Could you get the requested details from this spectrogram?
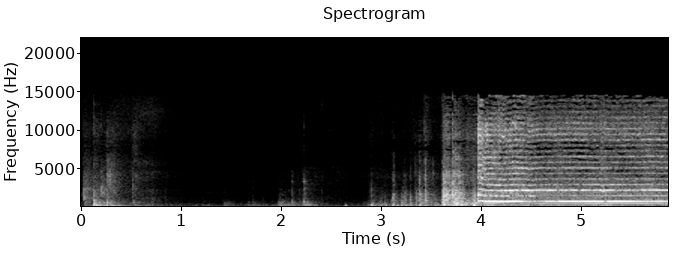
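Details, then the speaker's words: HP LaserJet 1200 with toner and paper tray removed, powered on; loud, steady, piercing squeal holding pitch, traced to the laser scanner (stops when unplugged); laser scanner motor squeal, later fixed by lubricating the motor. "I did a little bit of investigation and I found out it's the laser scanner making the noise"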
